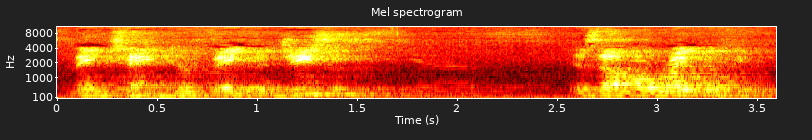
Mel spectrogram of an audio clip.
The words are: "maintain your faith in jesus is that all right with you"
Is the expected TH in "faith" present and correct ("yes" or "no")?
yes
